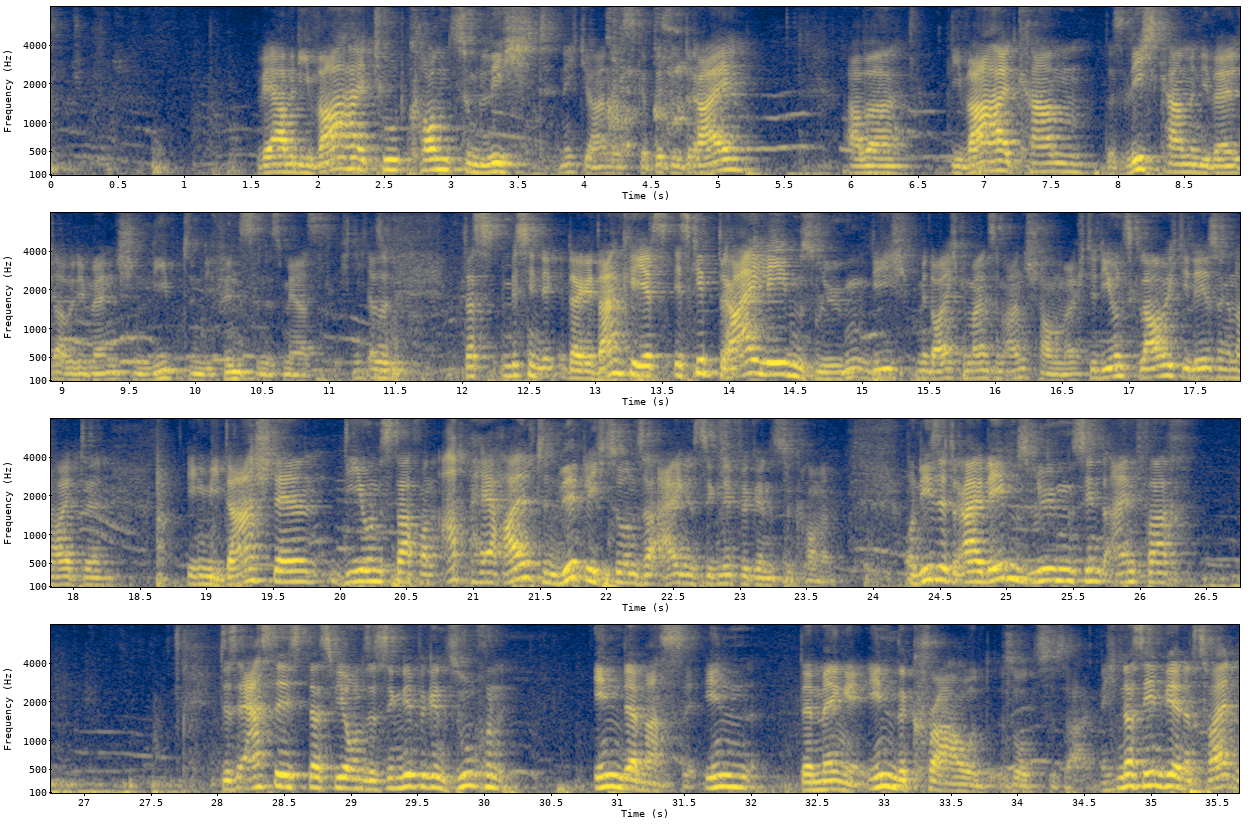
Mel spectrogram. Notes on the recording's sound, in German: Dies ist die Predigt von der Messe am Sonntag, den 22. Im Zentrum Johannes Paul II.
